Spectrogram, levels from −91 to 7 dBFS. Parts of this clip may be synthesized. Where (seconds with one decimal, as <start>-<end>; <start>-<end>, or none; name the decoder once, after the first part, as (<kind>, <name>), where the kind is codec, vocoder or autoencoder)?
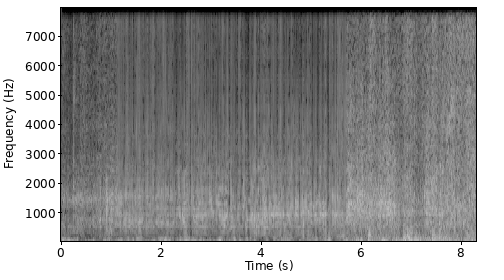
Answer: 1.1-5.7 (vocoder, BigVGAN v2)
